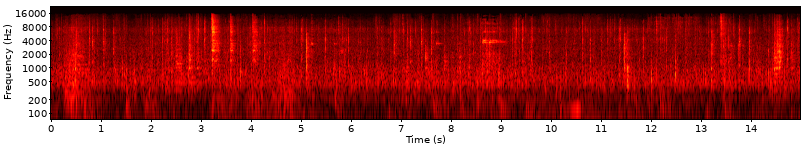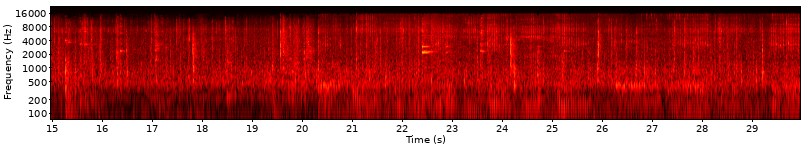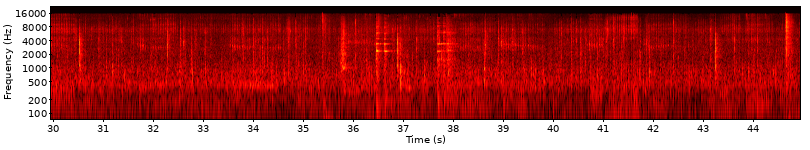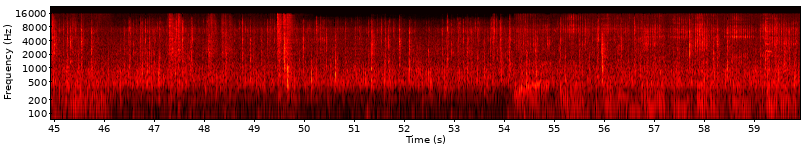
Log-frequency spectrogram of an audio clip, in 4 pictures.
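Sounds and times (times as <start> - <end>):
cat purring: 0.0 - 51.2, 53.8 - 59.9
wood fire crackling: 0.0 - 59.9.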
